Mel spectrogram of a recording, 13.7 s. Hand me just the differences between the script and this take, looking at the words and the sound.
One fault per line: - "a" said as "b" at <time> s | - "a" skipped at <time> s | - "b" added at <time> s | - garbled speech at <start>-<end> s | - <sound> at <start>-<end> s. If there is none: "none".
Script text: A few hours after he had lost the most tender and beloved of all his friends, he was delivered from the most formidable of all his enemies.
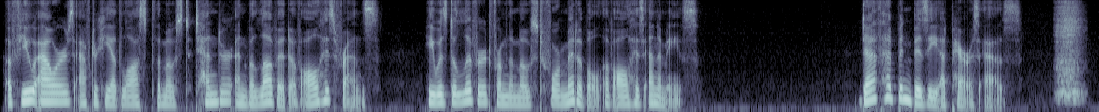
- "Death had been busy at Paris as" added at 10.8 s
- sniff at 13.2-13.6 s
